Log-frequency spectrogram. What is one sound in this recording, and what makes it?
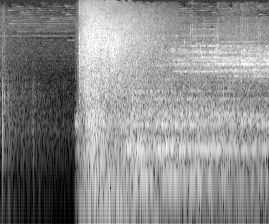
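A fire flares up with a whoosh and crackles.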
